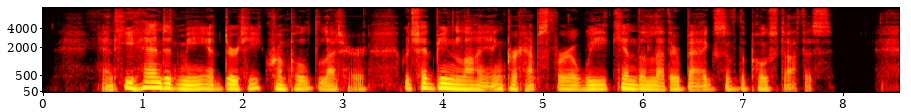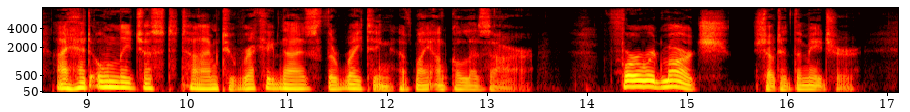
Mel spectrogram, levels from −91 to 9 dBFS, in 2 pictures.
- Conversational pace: Yes, average, 145 wpm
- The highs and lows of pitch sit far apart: No, average, 3.2 semitones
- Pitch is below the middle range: Yes, low, 105 Hz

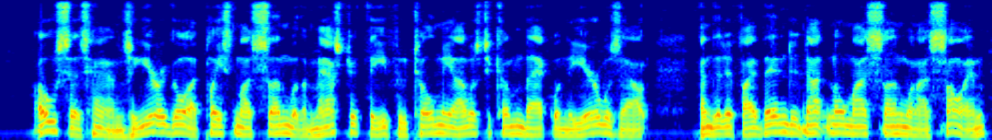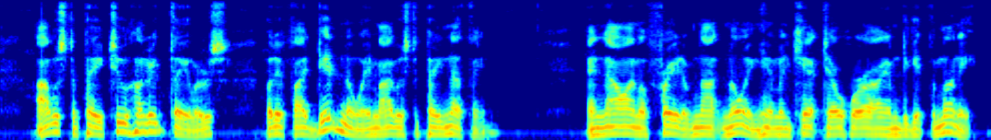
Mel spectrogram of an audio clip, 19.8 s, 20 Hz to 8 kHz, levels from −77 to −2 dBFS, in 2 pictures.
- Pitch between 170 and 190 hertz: No, low, 105 Hz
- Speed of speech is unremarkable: No, fast, 235 wpm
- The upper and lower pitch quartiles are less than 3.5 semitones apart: No, average, 3.8 semitones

